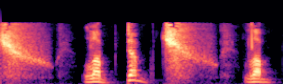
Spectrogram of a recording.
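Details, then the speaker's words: Voiced imitation of aortic regurgitation: short 'lub' heart sounds, each followed by a falling, blowing murmur in diastole, when the aortic valve should be closed, contrasted with a normal heart imitation. "the murmur in aortic regurgitation is stirring diastole when uh the aortic valve should be closed"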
